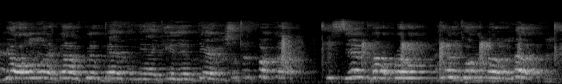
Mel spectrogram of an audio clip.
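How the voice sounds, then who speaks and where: High-voiced, echoey man with Queens accent, ranting. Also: little pitch movement, a little fast, background noise. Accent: Queens New York. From Queens, New York, USA. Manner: emphatic, repetitive, punchy phrases with rhetorical questions. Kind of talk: animated, profane comedic rant. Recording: very echoey room, distant mic.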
